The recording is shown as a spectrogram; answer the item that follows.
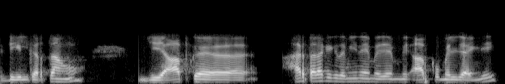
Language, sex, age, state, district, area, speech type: Urdu, male, 18-30, Bihar, Purnia, rural, conversation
